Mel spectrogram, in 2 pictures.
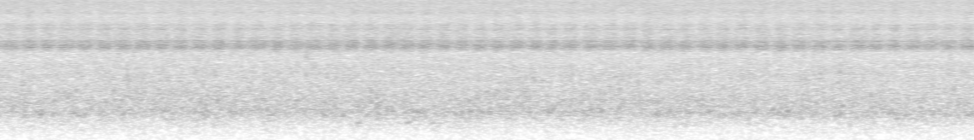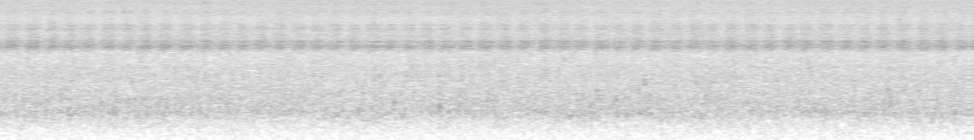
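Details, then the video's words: Singing cicadas beside a mountain river in Valencia, Spain: a steady, dense buzzing chorus with a bright high band and fast, even pulsing throughout, over the constant broad rush of flowing river water. "Певчие цикады и шум горной реки"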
